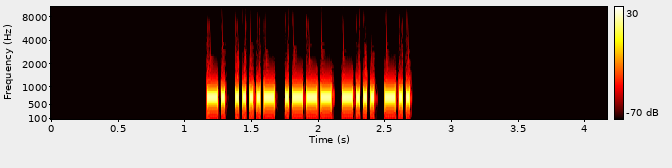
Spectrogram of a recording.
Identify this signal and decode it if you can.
Morse code, heard as a keyed tone, about 44 wpm, 700 Hz. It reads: N4JBD
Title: USA Call Signs - 5 Characters - 45wpm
